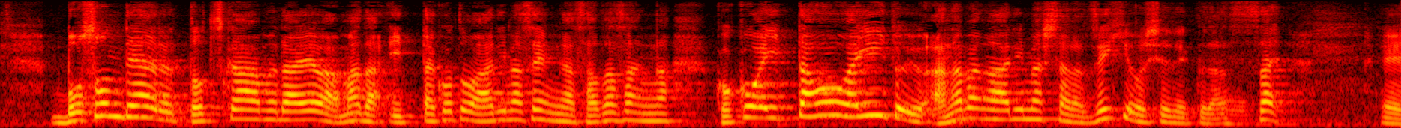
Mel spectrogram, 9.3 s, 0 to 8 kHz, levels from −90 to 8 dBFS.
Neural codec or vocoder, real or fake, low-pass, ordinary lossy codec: none; real; none; none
